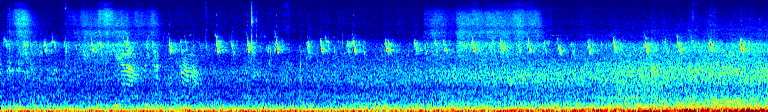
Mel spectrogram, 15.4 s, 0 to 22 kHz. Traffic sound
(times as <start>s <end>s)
5.8s 15.3s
